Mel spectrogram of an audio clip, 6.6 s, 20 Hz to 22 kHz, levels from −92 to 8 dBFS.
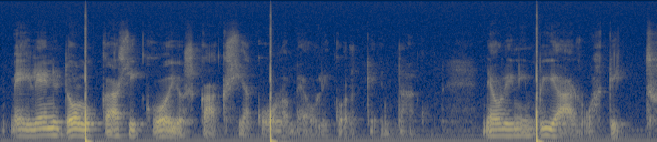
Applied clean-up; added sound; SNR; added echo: none; Explosion; 2 dB; none.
